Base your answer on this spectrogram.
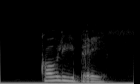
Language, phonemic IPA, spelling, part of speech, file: Dutch, /ˈkoː.li.bri/, kolibrie, noun, Nl-kolibrie.ogg
- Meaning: hummingbird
